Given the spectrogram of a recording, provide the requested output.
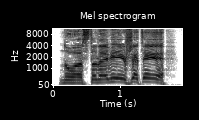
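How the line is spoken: Shouting. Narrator (Russian): кричал он

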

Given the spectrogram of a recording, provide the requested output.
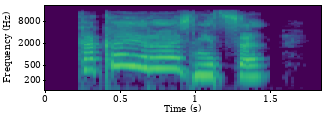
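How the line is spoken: Cheerful snort. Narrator (Russian): весело фыркнула Аниль

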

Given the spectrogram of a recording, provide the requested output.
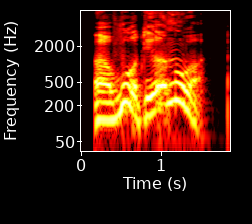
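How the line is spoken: Growled, half-orc. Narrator (Russian): рыкнул полуоргбом

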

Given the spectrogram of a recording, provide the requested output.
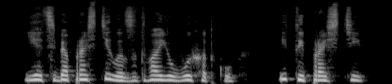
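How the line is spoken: Mumbling. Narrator (Russian): пробормотала она

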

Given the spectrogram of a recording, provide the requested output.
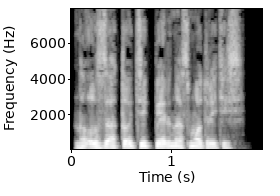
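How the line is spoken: Wry snort. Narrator (Russian): хмыкнул я

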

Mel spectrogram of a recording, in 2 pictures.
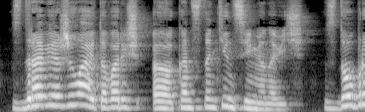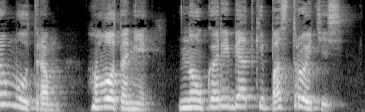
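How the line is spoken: Barking like commanding soldiers. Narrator (Russian): Начал он и вдруг, словно командовал по меньшей мере, ротой солдат гаркнул

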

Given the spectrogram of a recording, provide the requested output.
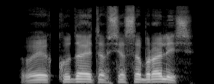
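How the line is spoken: Sleepy hoarse question. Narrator (Russian): спросил я хриплым спросонья голосом

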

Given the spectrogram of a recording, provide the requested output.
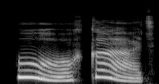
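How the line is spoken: Sighing. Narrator (Russian): вздохнула Настена

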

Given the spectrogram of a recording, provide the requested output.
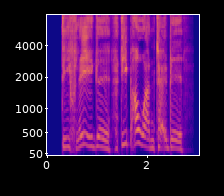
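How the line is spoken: Shouted. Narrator (German): schrie

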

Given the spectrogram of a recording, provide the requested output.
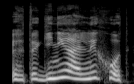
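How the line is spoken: Exclamation. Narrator (Russian): воскликнула я

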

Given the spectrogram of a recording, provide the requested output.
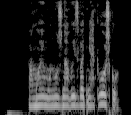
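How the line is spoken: Worried whisper. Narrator (Russian): шепотом поделился со мной и своими опасениями Гарик

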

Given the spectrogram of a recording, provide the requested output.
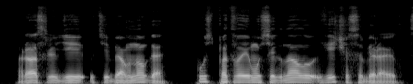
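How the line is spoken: Plain. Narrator (Russian): сказала ведунья

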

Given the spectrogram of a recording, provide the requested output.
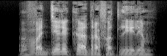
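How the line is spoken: Grumbled mutter. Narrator (Russian): буркнул я

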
